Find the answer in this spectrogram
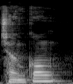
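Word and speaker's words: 成功: In Chinese, it's pronounced 成功.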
